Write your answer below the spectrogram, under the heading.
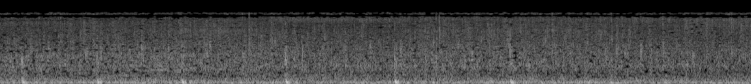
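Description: Steady, even hiss of falling or splashing water, with soft low thumps about once a second.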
